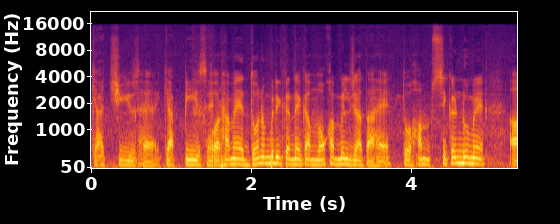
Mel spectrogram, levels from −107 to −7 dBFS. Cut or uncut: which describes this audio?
cut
